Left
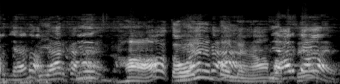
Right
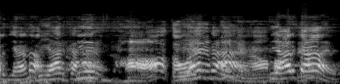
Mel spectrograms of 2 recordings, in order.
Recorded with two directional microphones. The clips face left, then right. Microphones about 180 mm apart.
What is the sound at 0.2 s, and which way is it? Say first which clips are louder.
Speech: even; 15° left (ahead or behind).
